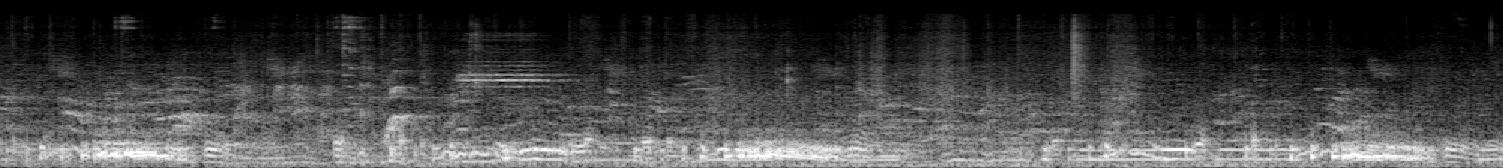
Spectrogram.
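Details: White domestic pigeons, a male performing; low, throaty cooing phrases rise and fall in overlapping bursts from several birds, with faint background voices and rustling.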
